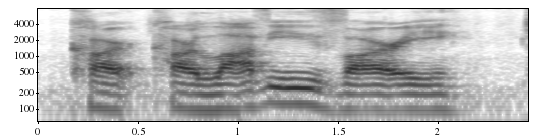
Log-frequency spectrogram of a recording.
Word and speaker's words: Karlovy Vary: By golly, you're pretty darn close. – Okay. – But I must quickly say I cannot criticize you because I just returned from Karlovy Vary, as I pronounce it, this last week after their annual festive opening of the spa season. And I heard them, the locals, pronounce it two different ways.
